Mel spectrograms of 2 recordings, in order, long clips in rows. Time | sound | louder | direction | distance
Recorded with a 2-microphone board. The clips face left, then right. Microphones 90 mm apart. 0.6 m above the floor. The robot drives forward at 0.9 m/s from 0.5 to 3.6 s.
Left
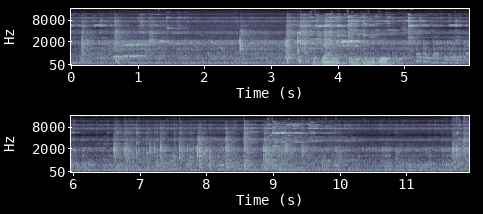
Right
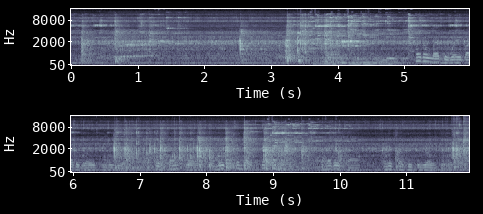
0.6 | singing | left 5 dB | 45° left (ahead or behind) | 7.5 m
3.6 | a man speaking | left 4 dB | 80° left | 7.5 m
5.2 | a man speaking | right 5 dB | 10° right (ahead or behind) | 1.1 m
